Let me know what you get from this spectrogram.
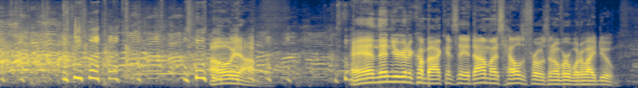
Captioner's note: lots of laughter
